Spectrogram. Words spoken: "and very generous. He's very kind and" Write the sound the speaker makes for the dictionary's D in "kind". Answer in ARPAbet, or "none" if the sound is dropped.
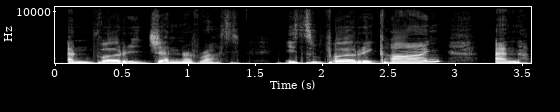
none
